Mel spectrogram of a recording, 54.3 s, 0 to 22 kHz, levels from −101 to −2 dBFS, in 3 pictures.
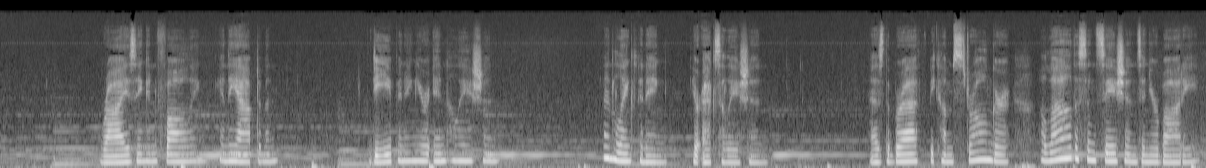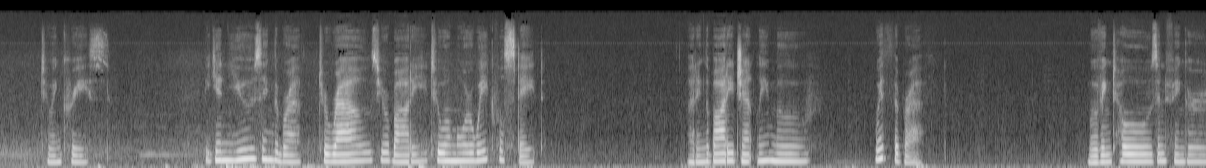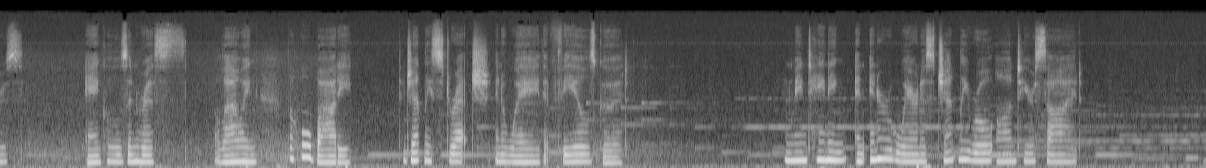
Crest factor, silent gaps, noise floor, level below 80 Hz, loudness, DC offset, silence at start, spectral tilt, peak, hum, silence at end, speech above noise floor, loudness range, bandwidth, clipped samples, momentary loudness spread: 18 dB; none; -48 dBFS; -40 dBFS; -22 LUFS; under 0.1%; 0 s; -5 dB/octave; -4 dBFS; none; 0 s; 27 dB; 8 LU; 16 kHz; under 0.1%; 22 LU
